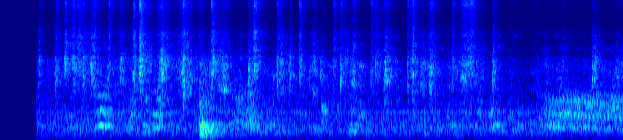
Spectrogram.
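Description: Three-week-old puppies moving about on a blanket: a steady run of faint ticking and scrabbling, with a soft puppy whimper about a second in.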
